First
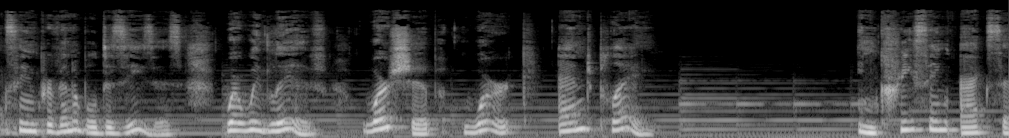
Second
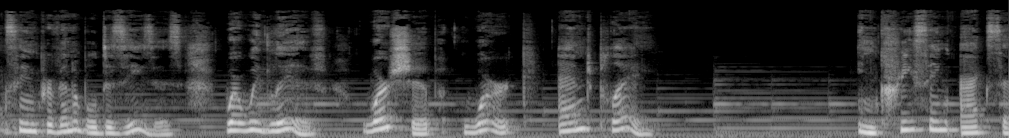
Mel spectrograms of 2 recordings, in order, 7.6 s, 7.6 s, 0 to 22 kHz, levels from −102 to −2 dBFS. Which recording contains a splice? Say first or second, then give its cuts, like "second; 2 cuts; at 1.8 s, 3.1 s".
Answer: first; 2 cuts; at 5.0 s, 6.3 s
